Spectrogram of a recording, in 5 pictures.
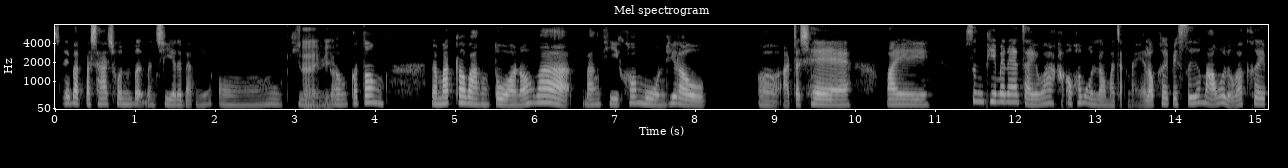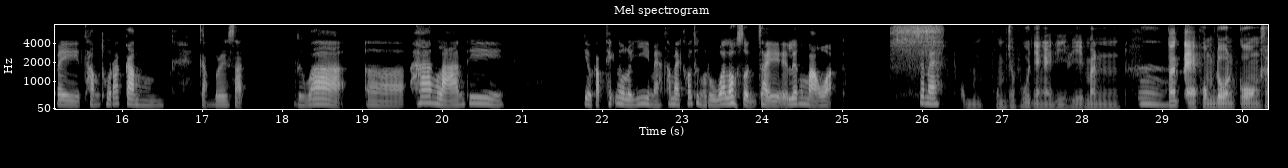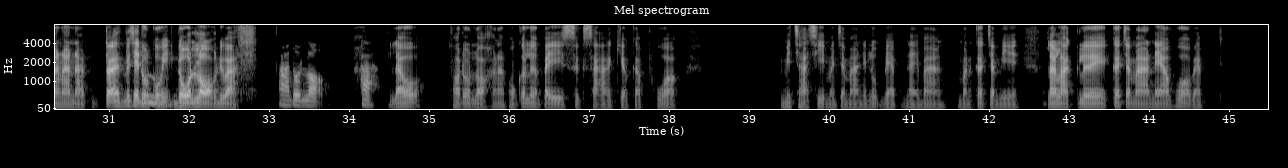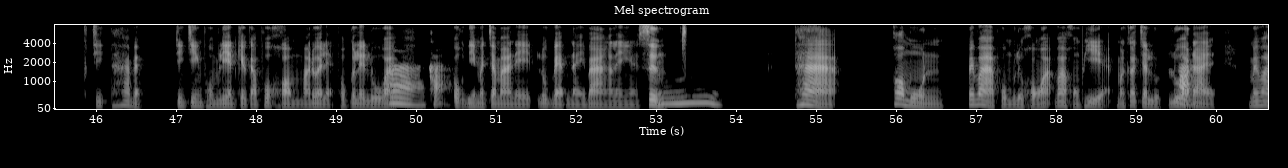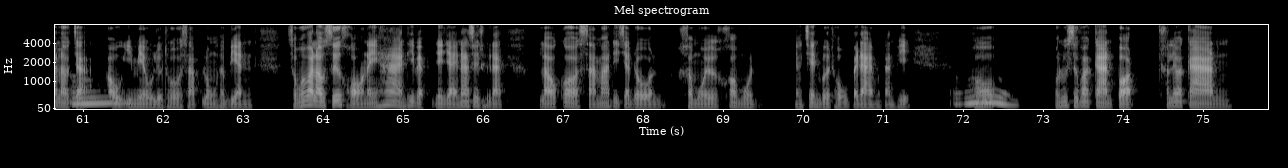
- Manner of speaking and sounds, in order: other noise; sniff; tsk
- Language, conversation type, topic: Thai, unstructured, คุณคิดว่าข้อมูลส่วนตัวของเราปลอดภัยในโลกออนไลน์ไหม?
- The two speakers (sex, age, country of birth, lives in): female, 30-34, Thailand, United States; male, 20-24, Thailand, Thailand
